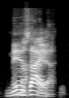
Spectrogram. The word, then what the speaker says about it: Maaziah: Maaziah. Maaziah. Okay. So spelled M-A space Maaziah. Z-I-A-H. Yeah, Okay. that's the thing. When you have names with like a double A or an EA, they're pronounced separate.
